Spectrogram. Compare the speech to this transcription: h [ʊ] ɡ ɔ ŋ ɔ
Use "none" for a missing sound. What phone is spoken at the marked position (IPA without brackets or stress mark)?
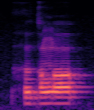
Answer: ʊ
